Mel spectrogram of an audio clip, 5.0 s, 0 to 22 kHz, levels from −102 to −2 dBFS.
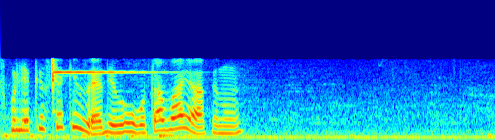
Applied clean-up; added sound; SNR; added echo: none; Bicycle bell; 5 dB; none.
